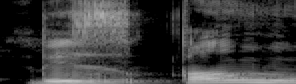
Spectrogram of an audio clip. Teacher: را کو زا کے ساتھ ملانا ہے، زا میں سیٹی نکالیں گے، قاف کو موٹا ادا کریں گے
